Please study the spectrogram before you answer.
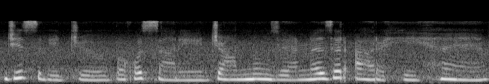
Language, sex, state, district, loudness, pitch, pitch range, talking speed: Punjabi, female, Punjab, Kapurthala, -15 LUFS, 230 Hz, 210-255 Hz, 100 wpm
